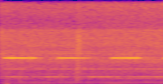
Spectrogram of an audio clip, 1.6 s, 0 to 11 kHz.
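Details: APC 3000 UPS after replacing 16 batteries, 48 V system, running on battery powering an Arista 7050 and a loaded Dell R620: short, thin high beeps repeat over steady fan hiss, an on-battery warning.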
